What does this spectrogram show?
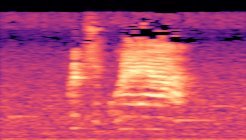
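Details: Pet parrot chattering indoors: a short nasal squeak followed by a longer harmonic, voice-like call, over steady low room noise.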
